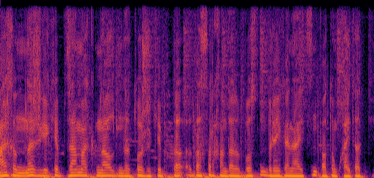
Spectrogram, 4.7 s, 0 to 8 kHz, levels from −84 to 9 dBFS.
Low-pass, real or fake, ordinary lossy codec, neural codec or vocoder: none; real; none; none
